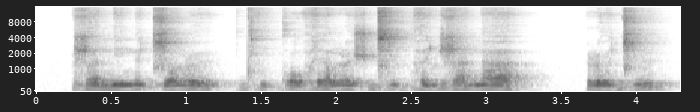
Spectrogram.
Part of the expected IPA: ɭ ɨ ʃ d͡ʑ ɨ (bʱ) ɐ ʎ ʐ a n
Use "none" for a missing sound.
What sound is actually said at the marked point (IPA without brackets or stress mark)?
bʱ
